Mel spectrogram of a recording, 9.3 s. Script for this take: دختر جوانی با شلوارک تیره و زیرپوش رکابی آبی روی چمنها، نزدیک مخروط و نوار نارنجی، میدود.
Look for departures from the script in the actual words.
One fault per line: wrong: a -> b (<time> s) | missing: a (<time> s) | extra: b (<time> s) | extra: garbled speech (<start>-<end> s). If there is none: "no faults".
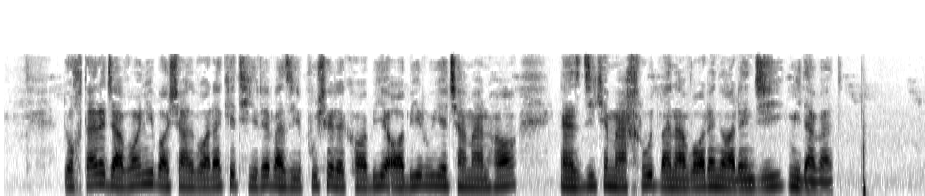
no faults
